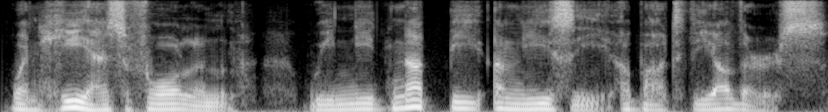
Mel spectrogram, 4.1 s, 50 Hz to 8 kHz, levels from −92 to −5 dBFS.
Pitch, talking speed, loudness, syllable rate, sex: 100 Hz, 175 wpm, -18 LUFS, 4.6 syllables/s, male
